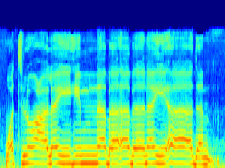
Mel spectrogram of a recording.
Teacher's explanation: هذه الهمزة الثانية همزة وصل، لا تنطق.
